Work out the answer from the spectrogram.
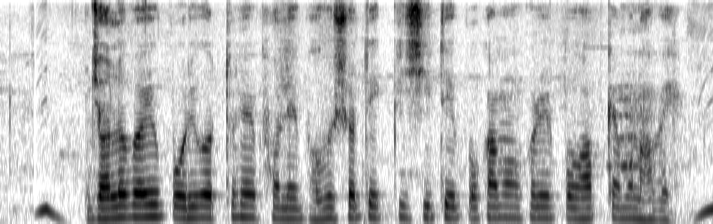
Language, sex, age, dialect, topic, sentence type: Bengali, male, <18, Rajbangshi, agriculture, question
